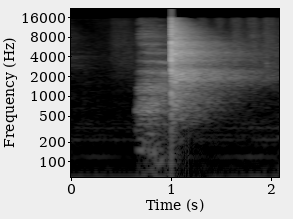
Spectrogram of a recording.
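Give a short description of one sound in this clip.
A man claps his hands once.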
